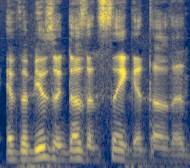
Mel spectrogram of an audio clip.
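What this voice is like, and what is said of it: Imitates another person's voice. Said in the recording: “that was just a really good impression”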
